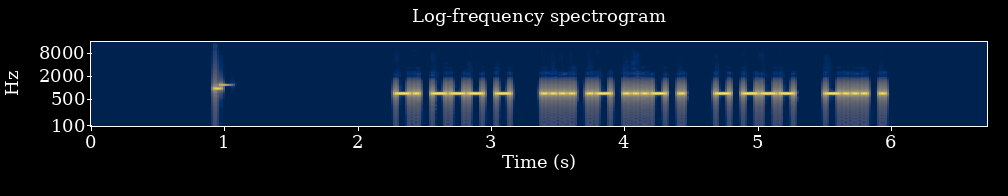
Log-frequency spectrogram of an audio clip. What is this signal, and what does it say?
Morse code, heard as a keyed tone, about 34 wpm, 700 Hz. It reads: NOT HAVE TO BE
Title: Sets of 4 Words 35wpm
